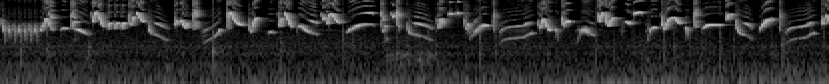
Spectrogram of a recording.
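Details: Male grey singer finch kept as a pet, from a Polish breeder, opens with a short buzzy note, then sings a long rapid medley of high twittering whistles and swooping slurs, continuous throughout.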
